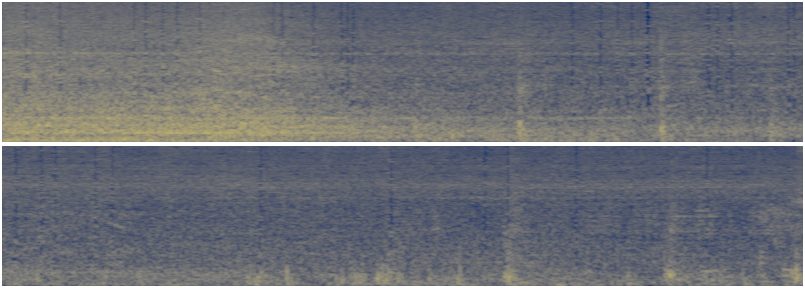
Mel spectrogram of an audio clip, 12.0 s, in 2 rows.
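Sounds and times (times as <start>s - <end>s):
railway carriage rumbling: 0.0s - 12.0s
train wheel knocks: 8.9s - 12.0s.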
